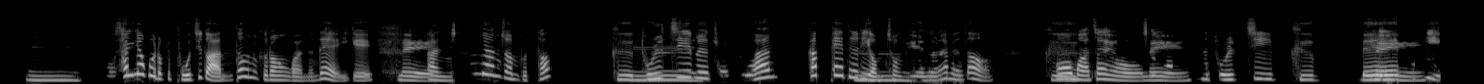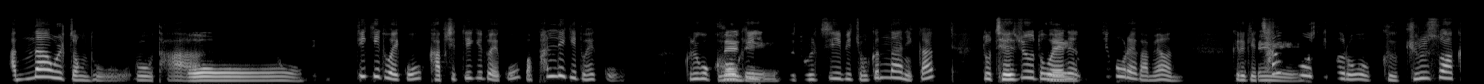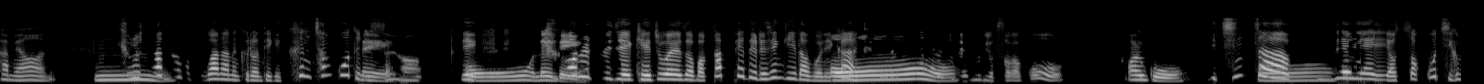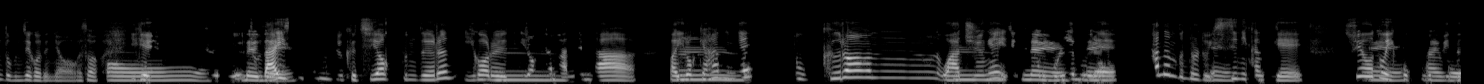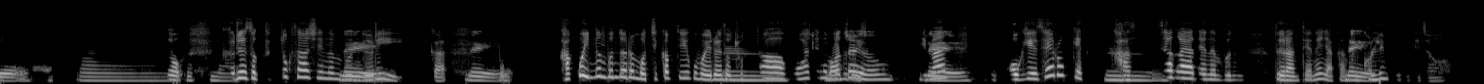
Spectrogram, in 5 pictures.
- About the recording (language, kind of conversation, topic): Korean, unstructured, 관광객이 지역 주민에게 부담을 주는 상황에 대해 어떻게 생각하시나요?
- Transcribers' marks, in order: distorted speech; tapping; unintelligible speech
